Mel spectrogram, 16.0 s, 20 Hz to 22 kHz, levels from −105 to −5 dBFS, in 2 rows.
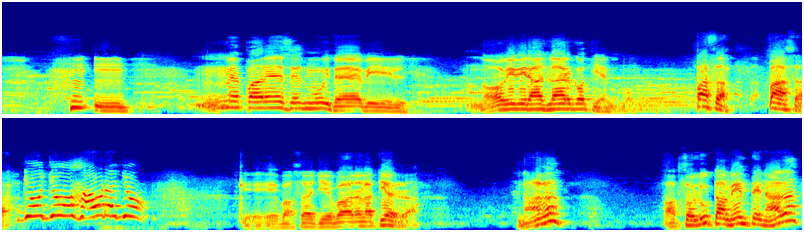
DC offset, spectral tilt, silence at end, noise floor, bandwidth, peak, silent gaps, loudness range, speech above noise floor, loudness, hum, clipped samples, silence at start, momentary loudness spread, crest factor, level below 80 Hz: under 0.1%; -8.5 dB/octave; 0 s; -58 dBFS; 6.6 kHz; -4 dBFS; none; 6 LU; 40 dB; -18 LUFS; none; under 0.1%; 0 s; 18 LU; 16 dB; -54 dBFS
